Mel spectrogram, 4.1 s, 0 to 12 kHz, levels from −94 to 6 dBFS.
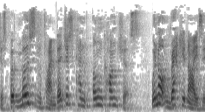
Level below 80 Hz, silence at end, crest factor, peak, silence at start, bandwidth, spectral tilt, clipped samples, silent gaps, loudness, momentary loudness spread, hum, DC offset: -60 dBFS; 0 s; 18 dB; -2 dBFS; 0 s; 10.5 kHz; -3.5 dB/octave; under 0.1%; none; -20 LUFS; 11 LU; none; under 0.1%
